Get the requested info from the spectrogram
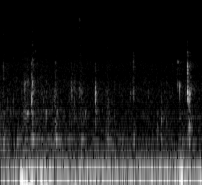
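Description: Quiet close-up chewing of a mouthful of chili-topped beef sausage hot dog, with a dull low thump about half a second in and a few soft clicks near the end.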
